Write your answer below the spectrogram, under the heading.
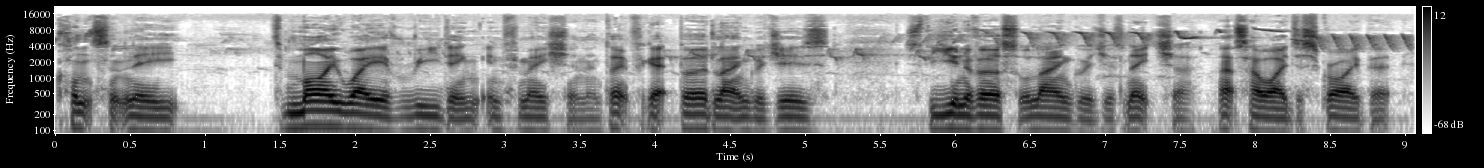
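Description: In an English accent, a man speaks with a very deep, low pitch, a dark, mellow tone and fairly even intonation. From England. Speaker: naturalist and bird expert. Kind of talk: interview monologue.

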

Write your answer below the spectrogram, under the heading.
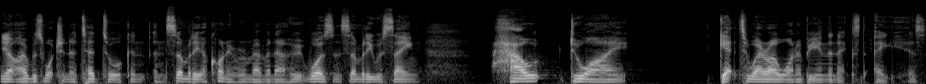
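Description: Speaking at a very fast pace, a man holds a medium pitch in a monotone, flat intonation. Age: 30s. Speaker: choreographer and dance studio owner. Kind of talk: casual chat. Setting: live recording with audience.

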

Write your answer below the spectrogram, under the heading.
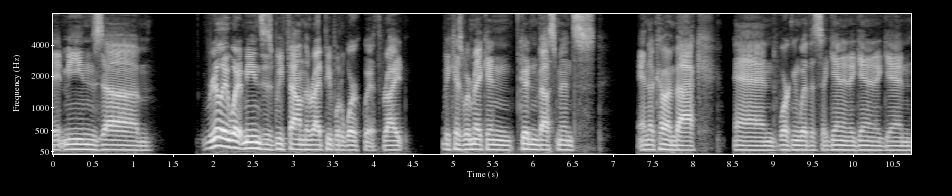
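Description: A man with an American accent speaks in an unremarkable speaking voice, fairly low in pitch, at a moderate pace with fairly even intonation. The recording is very clean, with a silent background. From Texas, Orange (Gulf Coast near Louisiana). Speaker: lending executive and incoming podcast host. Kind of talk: casual chat.

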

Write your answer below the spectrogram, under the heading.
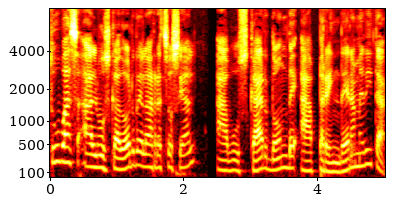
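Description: Here is an ordinary speaking voice from a man. He talks at a fairly slow pace. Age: 30s. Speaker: podcast host. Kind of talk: solo podcast monologue. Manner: conversational.

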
